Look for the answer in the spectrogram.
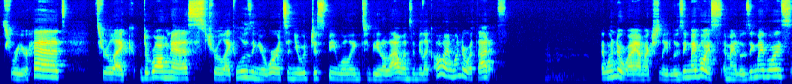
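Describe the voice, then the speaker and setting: Woman, facilitator, video call, bright tone, enthusiastic, casual. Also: medium pitch. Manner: enthusiastic, frequent "like", laughs easily. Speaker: workshop facilitator. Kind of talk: casual group call coaching.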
